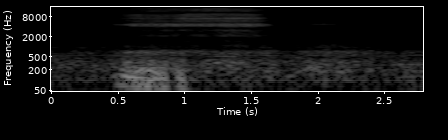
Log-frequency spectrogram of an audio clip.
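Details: A single brief, low rattling snore over steady background hiss, from a loud snoring ASMR recording; snoring.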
